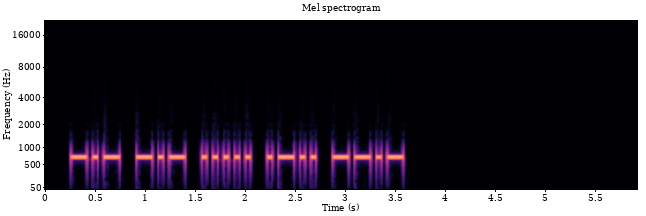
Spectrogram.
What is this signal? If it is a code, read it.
Morse code, heard as a keyed tone, about 22 wpm, 700 Hz. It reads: KK5LQ
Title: USA Call Signs - 5 Characters - Repeated 2x - 22wpm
